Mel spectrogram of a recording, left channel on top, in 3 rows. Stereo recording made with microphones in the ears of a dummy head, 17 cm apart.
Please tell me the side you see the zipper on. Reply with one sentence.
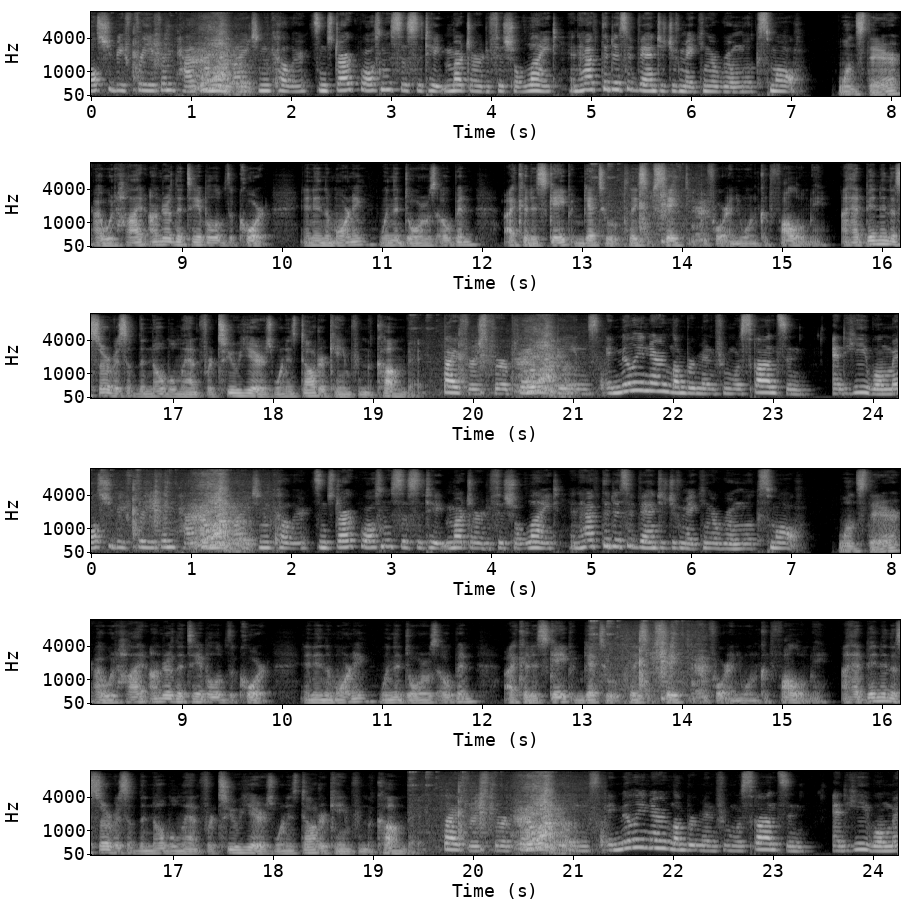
You can hear the zipper on the right.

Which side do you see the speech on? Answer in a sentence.
In this clip you hear the speech on the left.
